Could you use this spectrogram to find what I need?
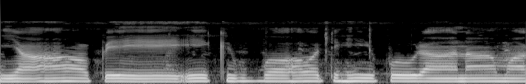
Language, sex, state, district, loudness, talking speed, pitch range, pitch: Hindi, male, Bihar, West Champaran, -13 LUFS, 80 wpm, 140-145 Hz, 145 Hz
